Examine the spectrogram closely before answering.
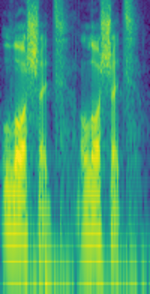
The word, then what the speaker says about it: лошадь: Yeah, and you can listen that I don't pronounce лошадь. It's not лошадь, but it's gonna be de, which you pronounce like te. So it's hard and it's soft sound. So t, лошадь instead of лошадь.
